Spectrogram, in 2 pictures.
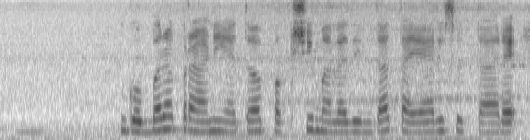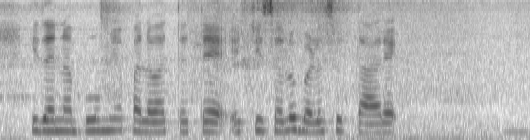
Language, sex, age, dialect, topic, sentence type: Kannada, female, 25-30, Mysore Kannada, agriculture, statement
